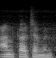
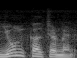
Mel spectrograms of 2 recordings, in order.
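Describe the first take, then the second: First: আনকালচার man starting with a short "un"; correct pronunciation. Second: ইউন কালচার man with a "you" sound at the start; wrong pronunciation. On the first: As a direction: open আনকালচার with a clear "un" sound, no y. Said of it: "আমরা সবসময় বলি". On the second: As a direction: start with ইউন like "yoon", the mistaken way. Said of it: "আমরা কিন্তু বলি না". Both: Shown as a demonstration.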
